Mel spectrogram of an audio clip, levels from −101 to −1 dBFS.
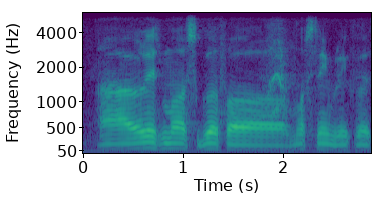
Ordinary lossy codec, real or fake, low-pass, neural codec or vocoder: Opus, 32 kbps; real; 5.4 kHz; none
